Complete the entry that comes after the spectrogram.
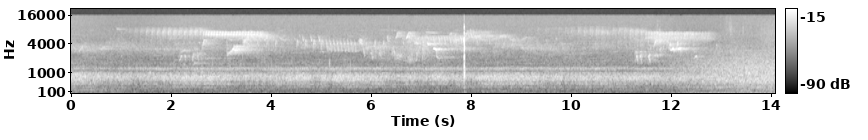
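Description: Forest birds singing: several short, high phrases of rapidly repeated notes over a faint steady background noise, with one sharp click near the middle.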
